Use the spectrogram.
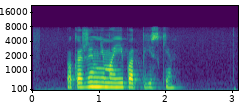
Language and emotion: Russian, neutral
